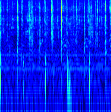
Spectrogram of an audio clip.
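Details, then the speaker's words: Coleman white gas camp stove being pumped to pressurize the fuel tank: soft pops, roughly one per quick pump stroke, with no hiss of escaping air; the pump check valve is seating and charging normally. "You can hear that little popping sound. That means the valve for charging the stove is working."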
